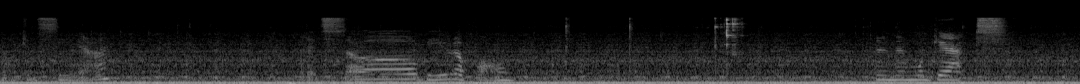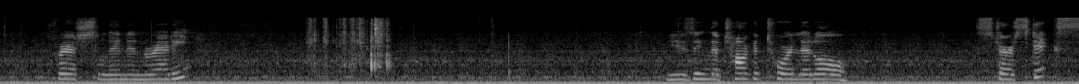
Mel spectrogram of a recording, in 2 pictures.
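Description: A woman talks calmly close by, in short phrases with pauses.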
